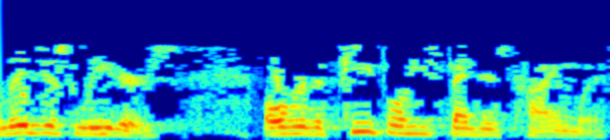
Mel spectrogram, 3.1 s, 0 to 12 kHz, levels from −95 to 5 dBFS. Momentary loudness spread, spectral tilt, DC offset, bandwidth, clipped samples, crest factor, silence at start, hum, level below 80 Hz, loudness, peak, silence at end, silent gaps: 9 LU; -12 dB/octave; under 0.1%; 4 kHz; under 0.1%; 16 dB; 0 s; none; -64 dBFS; -20 LUFS; -4 dBFS; 0.05 s; none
